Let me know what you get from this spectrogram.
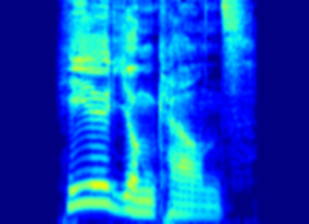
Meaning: genitive singular of Heliumkern
- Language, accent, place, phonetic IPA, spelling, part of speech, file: German, Germany, Berlin, [ˈheːli̯ʊmˌkɛʁns], Heliumkerns, noun, De-Heliumkerns.ogg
